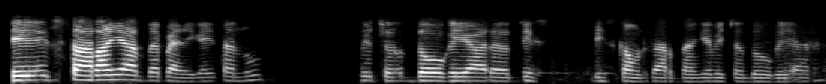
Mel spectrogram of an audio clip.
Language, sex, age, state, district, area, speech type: Punjabi, male, 18-30, Punjab, Patiala, rural, conversation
